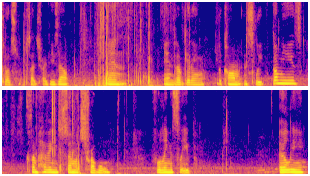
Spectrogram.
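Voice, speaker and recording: A woman's voice: medium pitch, creaky. A young adult woman, chatting casually and offhandedly as a vlogger in a small room, rambling a little. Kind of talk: casual haul vlog chat. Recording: faint background noise.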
